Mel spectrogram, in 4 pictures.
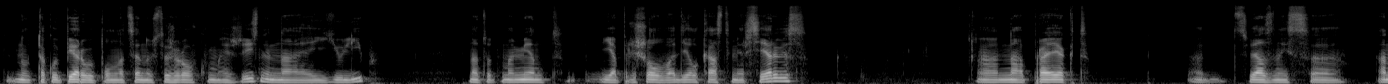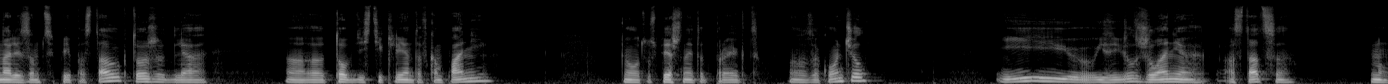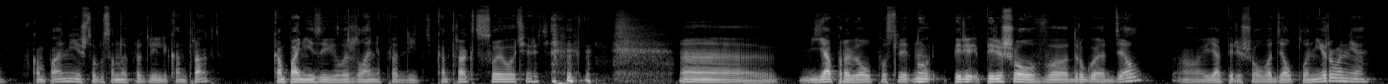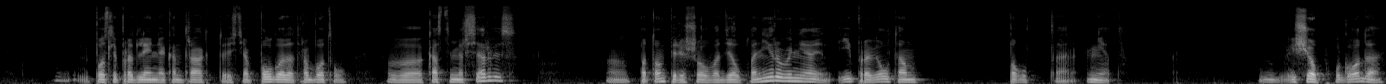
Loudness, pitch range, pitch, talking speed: -27 LUFS, 105-115 Hz, 110 Hz, 100 wpm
